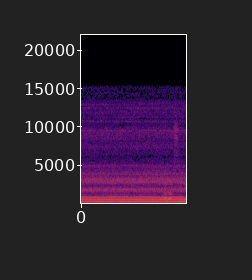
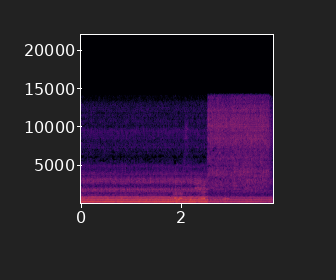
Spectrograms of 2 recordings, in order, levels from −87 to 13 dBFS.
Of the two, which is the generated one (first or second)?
second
